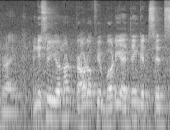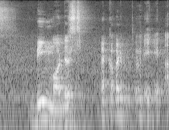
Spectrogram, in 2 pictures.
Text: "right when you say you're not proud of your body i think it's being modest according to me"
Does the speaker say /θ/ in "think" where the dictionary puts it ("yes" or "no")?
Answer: no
